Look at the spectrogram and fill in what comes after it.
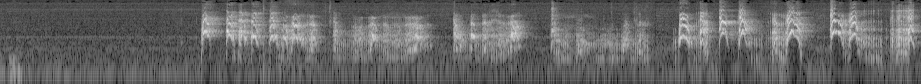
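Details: Frightened Chihuahua puppies: after three quiet seconds, bursts of shrill, rapid yapping barks and yips begin, overlapping in dense clusters with brief pauses, then sharper, more separated yaps toward the end.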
